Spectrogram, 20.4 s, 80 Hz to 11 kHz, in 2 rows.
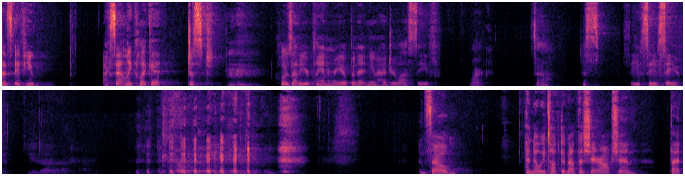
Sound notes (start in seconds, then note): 12.2 laugh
